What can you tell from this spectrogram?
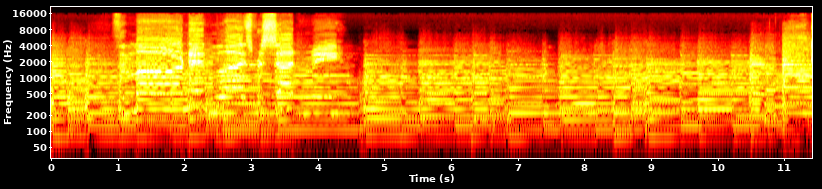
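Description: Indie rock band playing an instrumental passage of a song, with guitars to the fore.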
